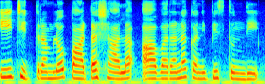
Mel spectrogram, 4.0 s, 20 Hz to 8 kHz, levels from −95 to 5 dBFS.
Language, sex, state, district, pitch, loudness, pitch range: Telugu, female, Telangana, Hyderabad, 235 Hz, -16 LUFS, 220-250 Hz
